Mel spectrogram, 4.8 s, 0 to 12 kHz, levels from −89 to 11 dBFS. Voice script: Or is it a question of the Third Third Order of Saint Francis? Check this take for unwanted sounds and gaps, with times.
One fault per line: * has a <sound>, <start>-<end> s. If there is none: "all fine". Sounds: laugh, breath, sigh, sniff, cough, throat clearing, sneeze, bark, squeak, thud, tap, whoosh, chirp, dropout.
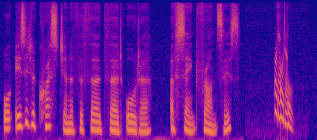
* has a chirp, 4.1-4.4 s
